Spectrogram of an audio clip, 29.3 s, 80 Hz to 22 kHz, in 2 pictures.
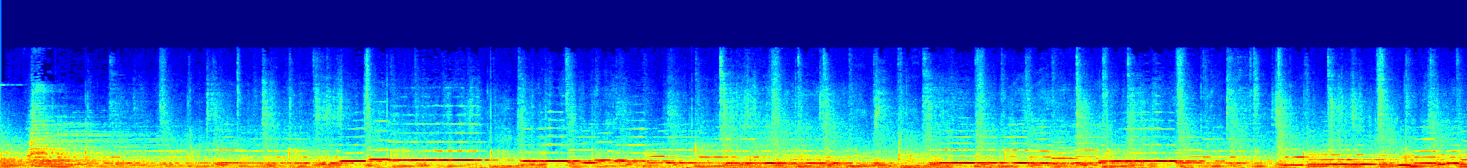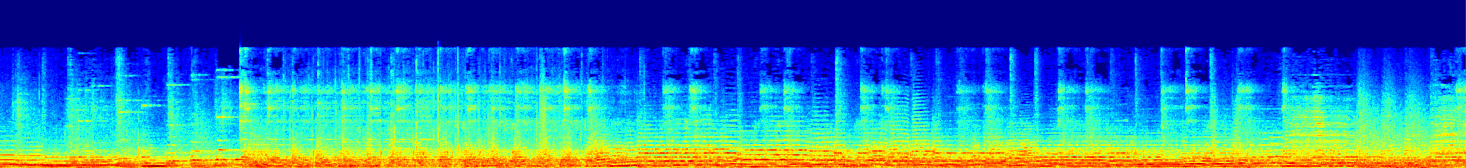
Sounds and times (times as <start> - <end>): Brass instrument: 0.0 - 29.3
Orchestra: 0.0 - 29.3.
